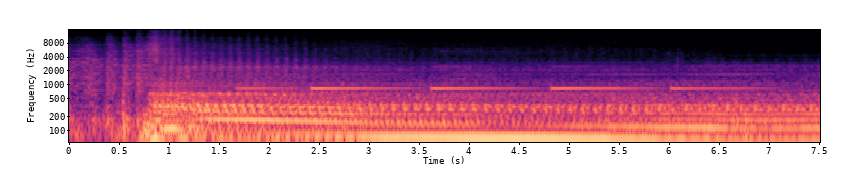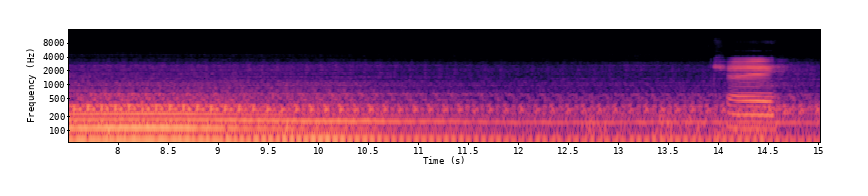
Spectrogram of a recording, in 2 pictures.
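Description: A 2006 Corvette with an LT3 engine cranks and fires up, then settles into a steady low idle rumble close by, with a chime beeping early on and a brief clatter near the end.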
